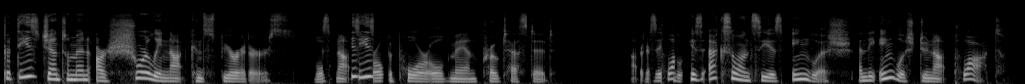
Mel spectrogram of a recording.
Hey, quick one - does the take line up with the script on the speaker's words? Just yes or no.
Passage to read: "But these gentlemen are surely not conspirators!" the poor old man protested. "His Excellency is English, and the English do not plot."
no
